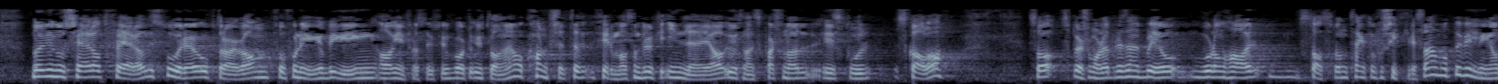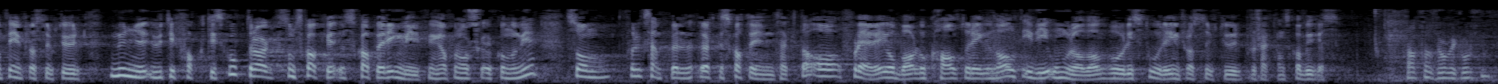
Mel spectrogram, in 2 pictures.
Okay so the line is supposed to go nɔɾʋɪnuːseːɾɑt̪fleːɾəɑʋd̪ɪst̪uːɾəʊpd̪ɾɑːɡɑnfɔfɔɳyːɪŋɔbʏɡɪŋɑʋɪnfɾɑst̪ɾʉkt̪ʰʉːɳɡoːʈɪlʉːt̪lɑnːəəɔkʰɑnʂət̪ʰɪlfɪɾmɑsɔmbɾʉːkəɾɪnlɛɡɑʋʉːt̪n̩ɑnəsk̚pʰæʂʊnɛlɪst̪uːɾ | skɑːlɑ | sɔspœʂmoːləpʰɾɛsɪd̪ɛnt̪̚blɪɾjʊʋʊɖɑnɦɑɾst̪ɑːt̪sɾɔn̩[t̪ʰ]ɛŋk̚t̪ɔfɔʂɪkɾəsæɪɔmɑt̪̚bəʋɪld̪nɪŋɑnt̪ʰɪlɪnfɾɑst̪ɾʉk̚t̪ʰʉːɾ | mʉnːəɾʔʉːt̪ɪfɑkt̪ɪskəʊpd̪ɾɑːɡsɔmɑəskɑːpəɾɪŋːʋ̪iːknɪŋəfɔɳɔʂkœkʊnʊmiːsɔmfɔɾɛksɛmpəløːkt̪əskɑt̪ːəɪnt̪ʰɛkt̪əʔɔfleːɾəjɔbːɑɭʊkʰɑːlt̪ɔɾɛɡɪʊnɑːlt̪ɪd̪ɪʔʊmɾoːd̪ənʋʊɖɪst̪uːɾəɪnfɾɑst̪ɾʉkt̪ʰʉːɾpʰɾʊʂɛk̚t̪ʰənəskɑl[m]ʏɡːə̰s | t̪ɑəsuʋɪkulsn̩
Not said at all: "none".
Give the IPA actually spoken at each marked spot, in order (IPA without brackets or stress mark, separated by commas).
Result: t̪ʰ, b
